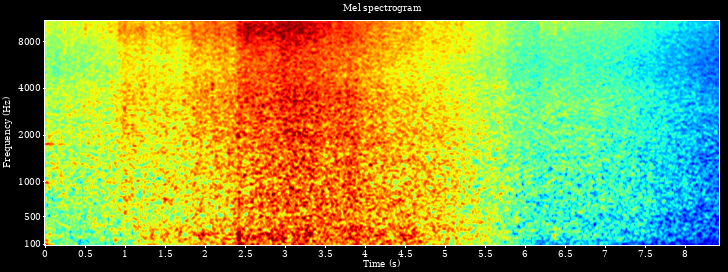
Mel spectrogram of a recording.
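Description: Surf washing up on a sandy beach, swelling about three seconds in and then slowly fading away.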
